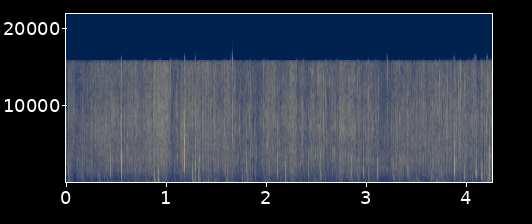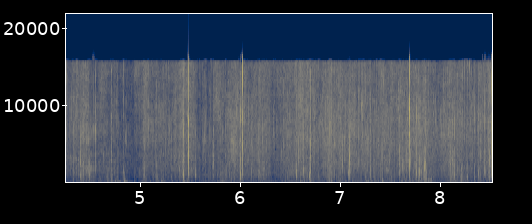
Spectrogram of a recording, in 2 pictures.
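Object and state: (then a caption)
Paper padded mailer being crinkled. Fingertips press, rub and crinkle the creased yellow kraft-paper padded mailer held up close. The result is a steady stream of dense, dry crackles with sharp, bright clicks and pops scattered throughout, almost like rain pattering on a surface.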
